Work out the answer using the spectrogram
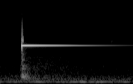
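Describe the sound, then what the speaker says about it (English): A single high D struck on the shorter key of a set of bells rings out once with a bright attack, then a pure, steady tone decays slowly over about a second, alone and close. "This is the D that is towards the higher part of the bells, so it's the shorter D key as opposed to the longer D key."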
